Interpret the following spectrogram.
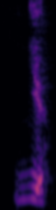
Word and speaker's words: gli: Mi raccomando, attenzione alla pronuncia, gli. GL si legge gli.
